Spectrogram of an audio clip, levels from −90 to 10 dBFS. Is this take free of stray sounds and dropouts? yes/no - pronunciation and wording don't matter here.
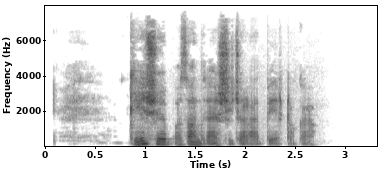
yes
